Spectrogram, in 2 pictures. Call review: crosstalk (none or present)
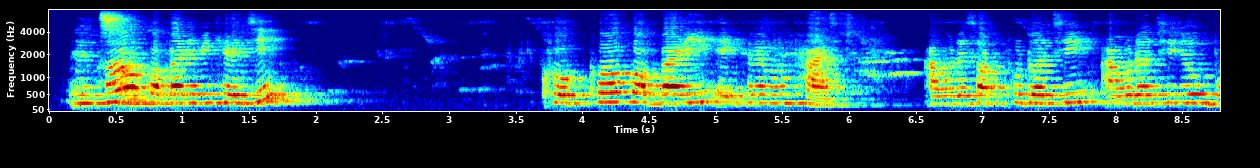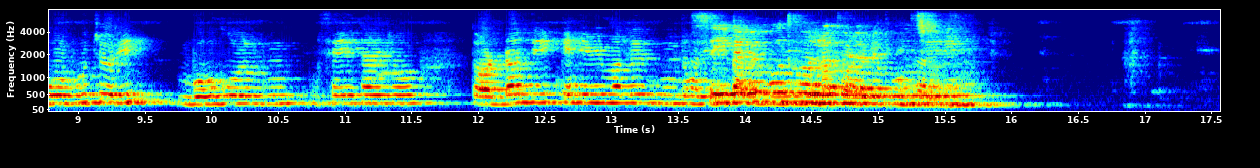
present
